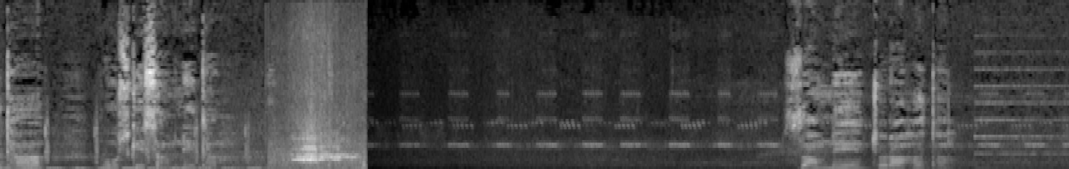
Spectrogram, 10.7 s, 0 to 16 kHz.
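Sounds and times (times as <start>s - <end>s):
speech: 0.2s - 3.6s, 8.0s - 9.6s
car skidding with harsh tire screech: 2.7s - 3.7s
faint crickets chirping in night air: 3.7s - 10.6s.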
